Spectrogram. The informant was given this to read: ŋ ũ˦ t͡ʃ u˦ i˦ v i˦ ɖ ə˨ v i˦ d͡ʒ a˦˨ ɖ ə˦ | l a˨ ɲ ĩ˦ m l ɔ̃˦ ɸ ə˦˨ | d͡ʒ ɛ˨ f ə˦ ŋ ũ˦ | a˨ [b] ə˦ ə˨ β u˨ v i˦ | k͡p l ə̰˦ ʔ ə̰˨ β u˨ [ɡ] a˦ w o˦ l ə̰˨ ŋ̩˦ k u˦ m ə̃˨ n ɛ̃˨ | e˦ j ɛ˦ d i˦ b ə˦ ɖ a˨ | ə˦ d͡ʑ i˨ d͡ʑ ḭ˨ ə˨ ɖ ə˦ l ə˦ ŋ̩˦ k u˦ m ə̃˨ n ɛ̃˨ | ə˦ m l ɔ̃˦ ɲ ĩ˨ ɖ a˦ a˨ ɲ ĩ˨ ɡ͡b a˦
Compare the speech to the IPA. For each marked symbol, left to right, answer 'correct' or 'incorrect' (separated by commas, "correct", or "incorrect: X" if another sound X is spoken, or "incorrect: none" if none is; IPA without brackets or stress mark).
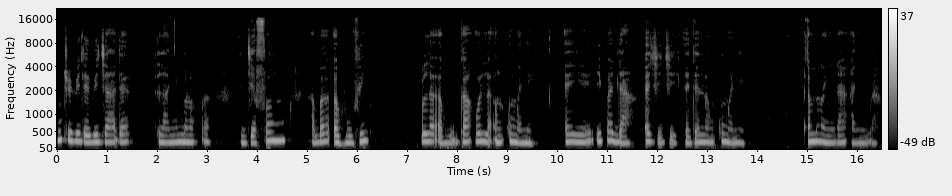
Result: correct, correct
